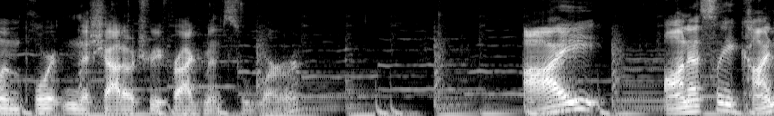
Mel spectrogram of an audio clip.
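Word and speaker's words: Scadutree: Scadu, so it's not Scadu Tree.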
